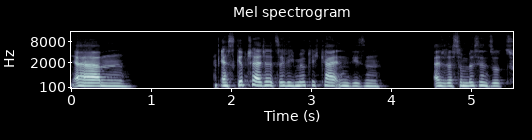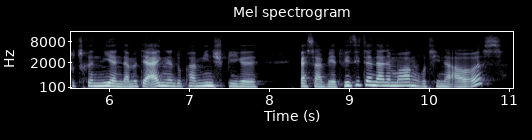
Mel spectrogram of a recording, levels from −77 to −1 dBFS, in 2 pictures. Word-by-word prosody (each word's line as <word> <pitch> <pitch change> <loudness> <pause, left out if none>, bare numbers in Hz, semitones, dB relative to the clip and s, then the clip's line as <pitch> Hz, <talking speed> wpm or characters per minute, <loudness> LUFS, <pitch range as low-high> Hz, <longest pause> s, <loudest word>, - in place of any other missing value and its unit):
Ähm. 185 -4 +5 1.1
Es 205 0 +2
gibt 245 +2 +1
halt 225 -3 +6
tatsächlich 210 -2 0
Möglichkeiten, 210 -2 +1
diesen 175 -1 -6 0.6
also 185 -1 0
das 185 0 -2
so 200 - -1
'n 195 - +3
bisschen 205 +1 0
so 185 +1 -3
zu 180 0 -14
trainieren, 185 -3 +1
damit 155 +2 -4
der - - +4
eigene 190 0 +3
Dopaminspiegel 175 -3 -1 0.5
besser 165 -4 -2
wird. 150 +2 -4
Wie 205 - +3
sieht 235 +4 -5
denn 240 -2 +3
deine 205 -1 +1
Morgenroutine 170 -7 -3
aus? 155 - -4
190 Hz, 145 wpm, -23 LUFS, 170-205 Hz, 1.1 s, halt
